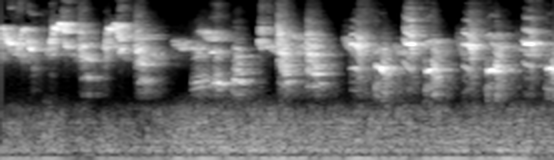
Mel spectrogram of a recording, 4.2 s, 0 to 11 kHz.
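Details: Captive puff-backed bulbul during deworming treatment, third day, 14 July 2021, singing quick, choppy high notes, several per second, some shrill and buzzy, in an uneven, lively sequence.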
